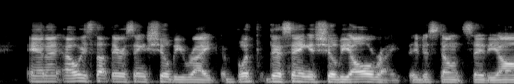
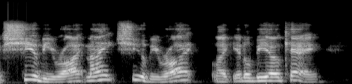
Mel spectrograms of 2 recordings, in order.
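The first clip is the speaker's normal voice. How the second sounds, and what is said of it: Put-on Australian accent. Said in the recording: “you nailed that accent ... who could do a better accent ... we would practice our Australian”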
